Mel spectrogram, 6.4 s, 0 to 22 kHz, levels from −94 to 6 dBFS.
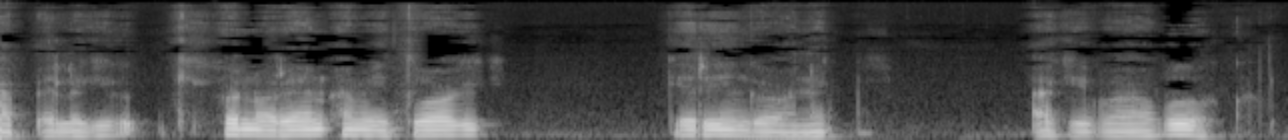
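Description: Speech clip with generation loss throughout, likely from repeated WMA re-encoding around seven times at what fits 96 kbit/s, stacking swirly, hollow smearing and blurred attacks, with nothing above 20.1 kHz.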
